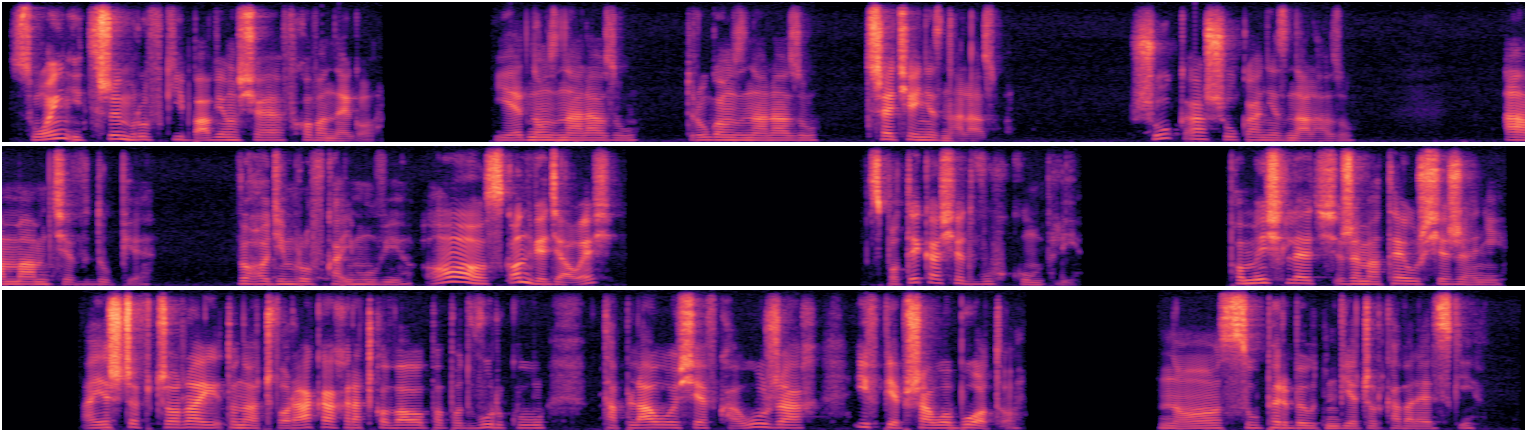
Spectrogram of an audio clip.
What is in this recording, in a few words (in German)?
Stimmprobe Polnisch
